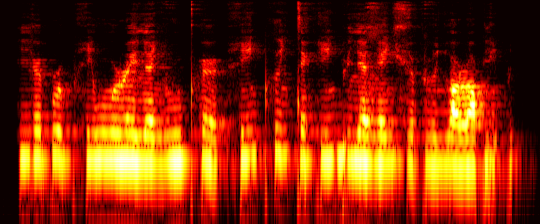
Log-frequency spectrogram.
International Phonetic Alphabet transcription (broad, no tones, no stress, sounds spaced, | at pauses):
j ø p ɭ u p h i w u ɭ e lʲ ɑ ʎ v u pʰ ø | h i ʎ pʰ ɯ ʎ t e k i ʎ b y lʲ æ ɮ e ʎ ç ø p v ø ʎ w ɑ ɭ ɑ p j i p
